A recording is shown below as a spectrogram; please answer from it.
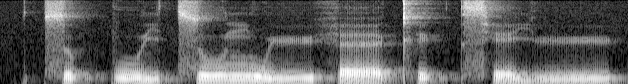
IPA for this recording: t͡sʊ˨k̚ puː˨˩jt͡suː˥n wyː˨˧hɛː˨˩kʰɪ˧k̚t͡sʰe˨˩j yː˨˧

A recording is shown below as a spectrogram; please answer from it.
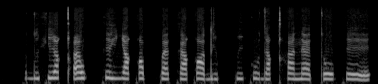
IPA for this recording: doçɾi qʼiwkːejʎæqɒ pːækæq ɒdi pːikudeqʰe nætːo ke

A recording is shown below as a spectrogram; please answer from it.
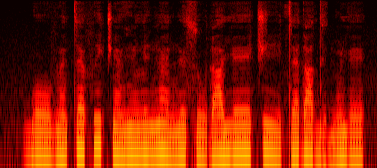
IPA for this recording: ɡ͡boː˨vɛ̃˨ tɛ˧fi˦ t͡ʃɛ̃˧ɣĩ˧ li˧ŋɛ̃˦˨nɨ˧ su˨ɗa˧ jeː˦t͡ʃiː˦˨tɛ˦ɗa˦ dɨ˨bũ˦je˦

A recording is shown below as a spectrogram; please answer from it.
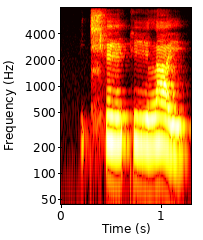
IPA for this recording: t͡ɕʰẽ˦ki˦la˥˧j

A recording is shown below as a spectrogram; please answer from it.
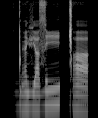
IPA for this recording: ɡ͡ǃɛ̃vʲazi | ɡ͡ǁa

